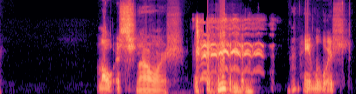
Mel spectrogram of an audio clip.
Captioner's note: channeling Peter Griffin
